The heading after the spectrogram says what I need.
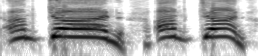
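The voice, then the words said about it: Yelling loudly. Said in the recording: “I'm yelling”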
